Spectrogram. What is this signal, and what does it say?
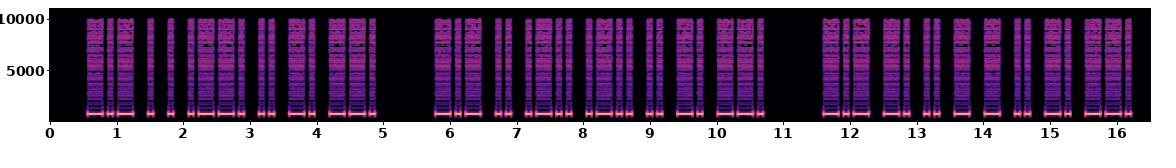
Morse code, heard as a keyed tone, about 16 wpm, 800 Hz. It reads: KEEPING KILLING KNITTING
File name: Special INGs / Special INGs-mp3s / Sngl ing @15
